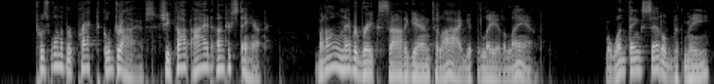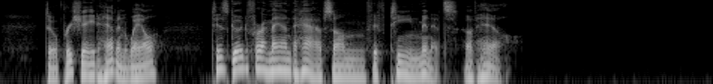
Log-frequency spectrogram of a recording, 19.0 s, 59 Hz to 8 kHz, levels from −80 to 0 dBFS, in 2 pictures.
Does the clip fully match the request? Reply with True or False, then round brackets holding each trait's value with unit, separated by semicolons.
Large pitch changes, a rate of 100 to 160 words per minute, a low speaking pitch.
True (7.8 semitones; 145 wpm; 100 Hz)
